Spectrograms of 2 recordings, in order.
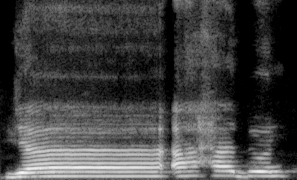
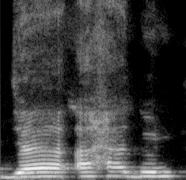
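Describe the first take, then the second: First: The vowel before the hamzah is held long. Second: The vowel before the hamzah is held short. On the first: "yang kedua pan panjang yang mat" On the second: "Yang pertama qashar"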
